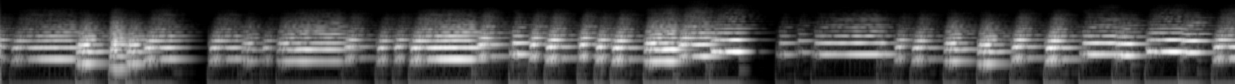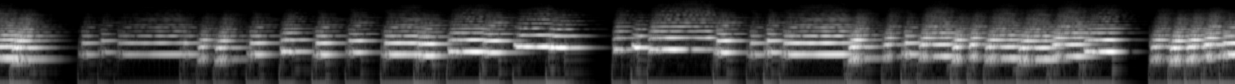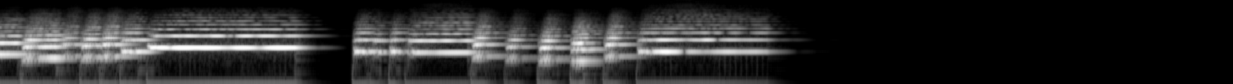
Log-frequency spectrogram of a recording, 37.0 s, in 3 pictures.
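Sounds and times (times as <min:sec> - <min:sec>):
horn: 0:00.0 - 0:32.6.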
